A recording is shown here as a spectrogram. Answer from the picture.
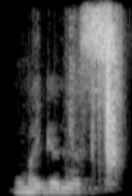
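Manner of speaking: usual speaking voice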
